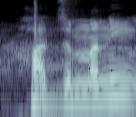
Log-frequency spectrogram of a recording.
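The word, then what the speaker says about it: hegemony: हजमनी है। प्रोनाउंसिएशन भी note down कर लेना, हजमनी इसका प्रोनाउंसिएशन है।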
